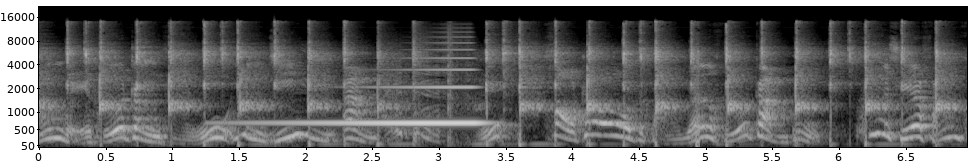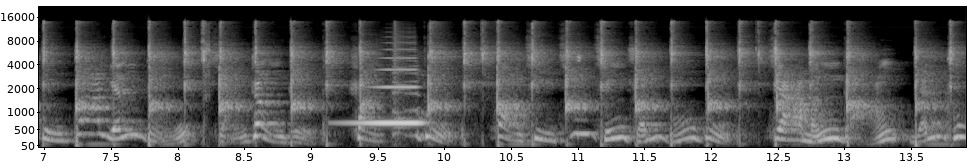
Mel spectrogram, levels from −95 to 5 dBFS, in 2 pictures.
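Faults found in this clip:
Pure tone near 697 Hz swelling into a squeal, 1.24–3.51 s, building over roughly two seconds to about 15 dB above the programme sound. Loudspeaker feedback squeal: mic hears its own speaker, loop gain above unity at 697 Hz. Recurs 9.13–9.94 s, same pitch, faster onset (under half a second), same level. Suspect acoustic coupling at the playback endpoint.

Short chirp/blip, 4.93–4.95 s, peaking around -15 dBFS, likely spanning a couple of codec frames. Corrupt frame decoded: damaged bitstream played anyway, energy sprayed into wrong bands. Second, louder burst 8.19–8.26 s, around -10 dBFS, roughly three frames long. Check transport error detection/concealment.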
